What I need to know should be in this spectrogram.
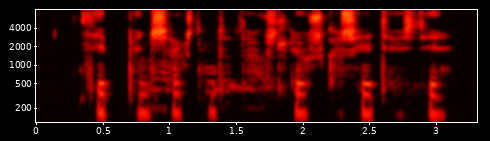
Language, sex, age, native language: Icelandic, male, 14, Icelandic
